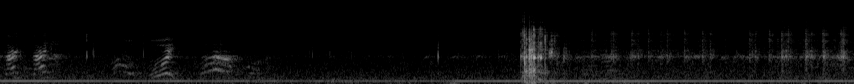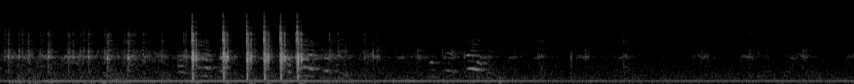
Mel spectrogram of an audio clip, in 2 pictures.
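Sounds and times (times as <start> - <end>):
steady low hum: 0.0 - 17.0
airsoft guns firing: 5.2 - 13.0.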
